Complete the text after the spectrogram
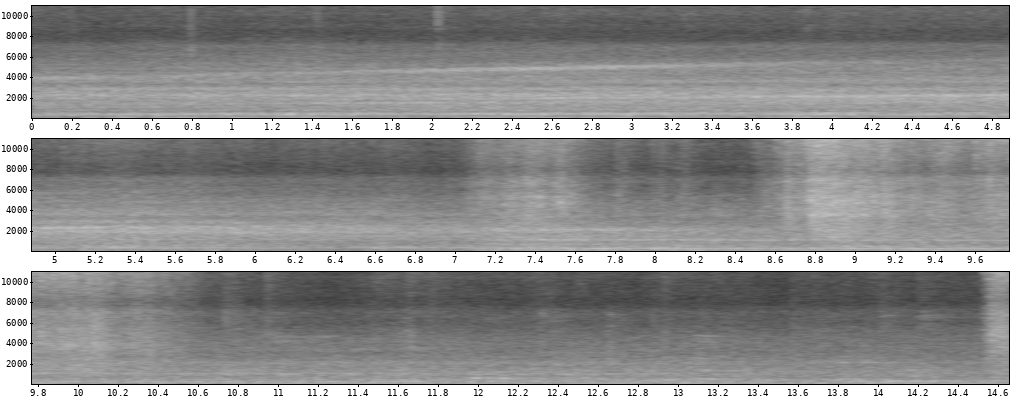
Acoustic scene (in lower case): subway station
